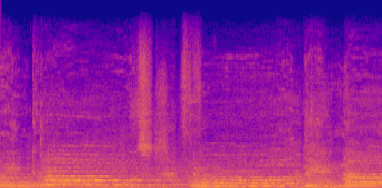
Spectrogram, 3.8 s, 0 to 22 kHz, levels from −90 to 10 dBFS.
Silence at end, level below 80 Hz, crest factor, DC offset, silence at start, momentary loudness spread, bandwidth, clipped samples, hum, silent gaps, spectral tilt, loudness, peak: 0 s; -46 dBFS; 12 dB; under 0.1%; 0 s; 5 LU; 20 kHz; under 0.1%; none; none; -4 dB/octave; -19 LUFS; -6 dBFS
